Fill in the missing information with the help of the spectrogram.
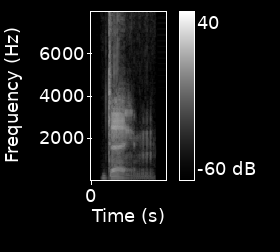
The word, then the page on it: dame: British English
